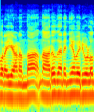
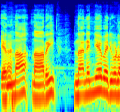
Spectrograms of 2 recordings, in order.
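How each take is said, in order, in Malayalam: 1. ഈ വാചകം ഇടവേളകളില്ലാതെ സ്വാഭാവികമായി ഒഴുകുന്നു. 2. ഈ വാചകം ഇടവേളകൾ കൊണ്ട് മുറിഞ്ഞിരിക്കുന്നു. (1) "സ്വാഭാവികമായിട്ട് തെറ്റില്ല" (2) "അത് നിർത്തി പറഞ്ഞാൽ"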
